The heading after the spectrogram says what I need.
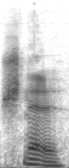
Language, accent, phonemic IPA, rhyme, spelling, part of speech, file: German, Germany, /ʃnɛl/, -ɛl, schnell, adjective / adverb, De-schnell.ogg
- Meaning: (adjective) quick, fast; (adverb) 1. quickly 2. again; quick; used after a question to imply that one ought to know the answer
